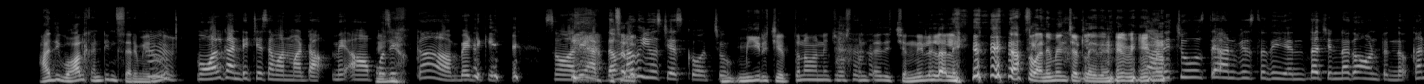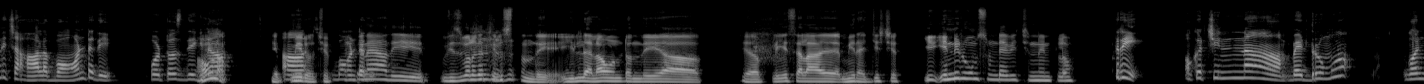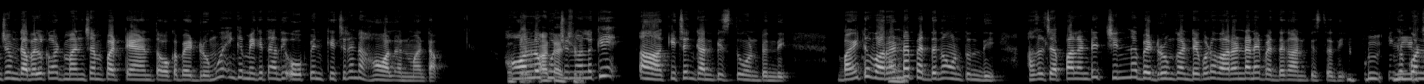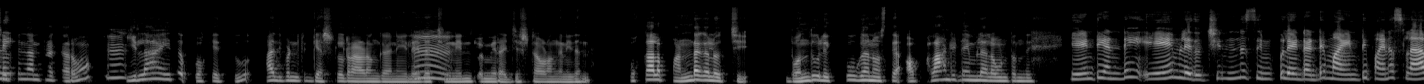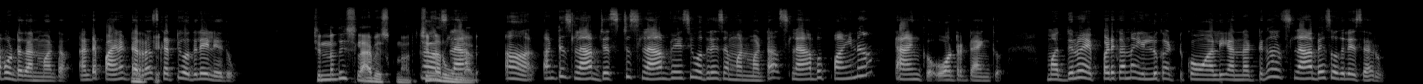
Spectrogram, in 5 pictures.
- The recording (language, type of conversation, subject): Telugu, podcast, చిన్న ఇళ్లలో స్థలాన్ని మీరు ఎలా మెరుగ్గా వినియోగించుకుంటారు?
- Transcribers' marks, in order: in English: "వాల్‌కి"; tapping; in English: "వాల్‌కి"; laughing while speaking: "అయ్యో! అసలు మి మీరు చెప్తున్నవన్నీ చూస్తుంటే అది చిన్నిల్లులాలే అసలు అనిపించట్లేదండి మెయిను"; in English: "ఆపోజిట్‌గా బెడ్‌కి. సో"; in English: "యూజ్"; chuckle; other background noise; in English: "ఫోటోస్"; in English: "విజువల్‌గా"; chuckle; in English: "అడ్జస్ట్"; in English: "రూమ్స్"; in English: "త్రీ"; in English: "బెడ్రూమ్"; in English: "డబుల్ కాట్"; in English: "బెడ్రూమ్"; in English: "ఓపెన్ కిచెన్ అండ్ హాల్"; in English: "హాల్‌లో"; in English: "అటాచ్డ్"; in English: "కిచెన్"; in English: "బెడ్రూమ్"; in English: "అడ్జస్ట్"; in English: "సింపుల్"; in English: "స్లాబ్"; in English: "టెర్రస్"; in English: "రూమ్‌లాగా"; in English: "స్లాబ్"; in English: "స్లాబ్. జస్ట్ స్లాబ్"; in English: "స్లాబ్"; in English: "ట్యాంక్, వాటర్ ట్యాంక్"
